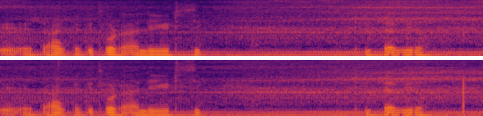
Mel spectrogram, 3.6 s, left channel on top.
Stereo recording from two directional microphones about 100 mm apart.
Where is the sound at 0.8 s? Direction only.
25° left (ahead or behind).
